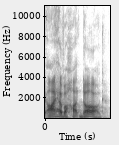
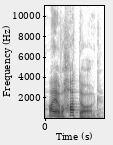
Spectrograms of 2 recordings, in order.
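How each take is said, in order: First: "hot" and "dog" as two words, dog stronger; stress on DOG. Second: "hot dog" as one word, peak on hot; stress on HOT. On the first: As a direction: give dog its own weight after hot. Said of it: "What comes to your mind?". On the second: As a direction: punch hot and let dog drop. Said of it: "You stress the first word as if". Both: Shown as a demonstration.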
